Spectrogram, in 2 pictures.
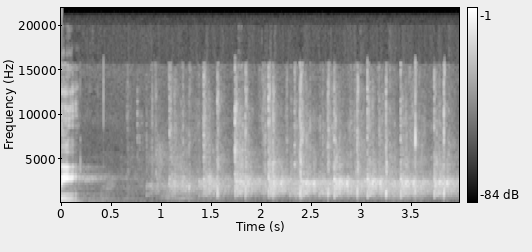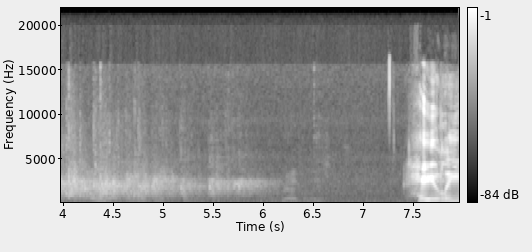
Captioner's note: applause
